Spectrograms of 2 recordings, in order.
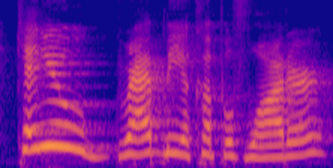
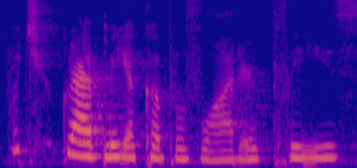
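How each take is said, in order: First: Plain-spoken, pushy request; blunt request. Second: Soft, gentle polite ask; softened, courteous request; polite, sweet request. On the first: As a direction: ask it bluntly, with no softening. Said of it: "ao invés de falar". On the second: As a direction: ask nicely and softly, easing off on please. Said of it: "mais educadinho, assim, mais bonitinho". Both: Shown as a demonstration.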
